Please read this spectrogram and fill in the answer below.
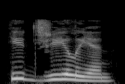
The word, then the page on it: hegelian: British English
